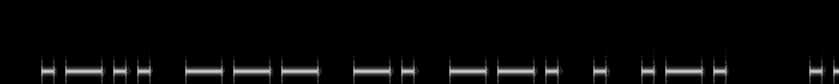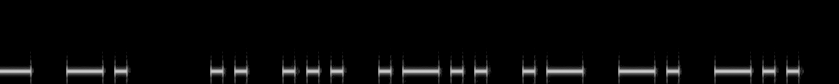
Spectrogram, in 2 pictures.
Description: Morse code, heard as a keyed tone, about 10 wpm, 610 Hz. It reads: LONGER AN ISLAND
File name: 2011-07-mp3 / n31 THE 3.11 2 10wpm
